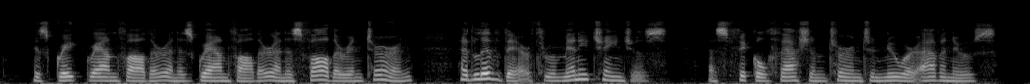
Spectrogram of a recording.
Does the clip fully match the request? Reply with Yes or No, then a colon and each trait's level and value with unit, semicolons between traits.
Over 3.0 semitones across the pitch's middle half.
No: average, 2.7 semitones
